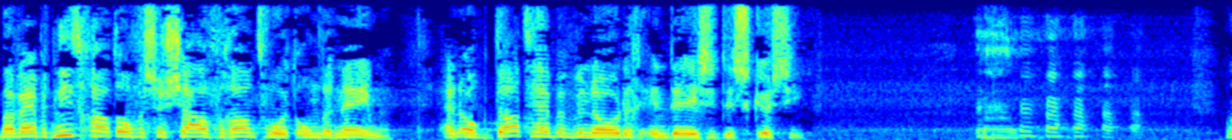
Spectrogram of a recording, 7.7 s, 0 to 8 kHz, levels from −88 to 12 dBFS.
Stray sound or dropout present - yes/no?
yes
